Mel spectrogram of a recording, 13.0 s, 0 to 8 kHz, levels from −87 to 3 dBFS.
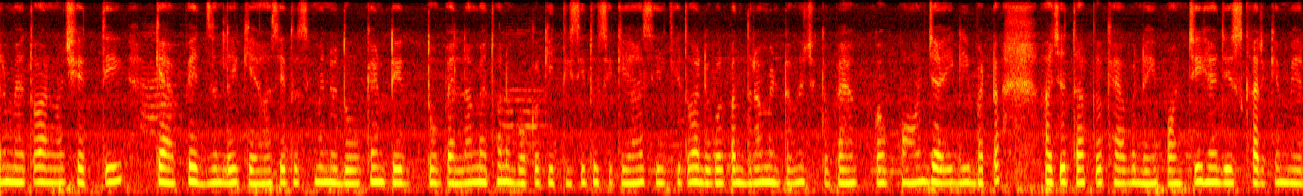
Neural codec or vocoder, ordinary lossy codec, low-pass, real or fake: none; none; none; real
